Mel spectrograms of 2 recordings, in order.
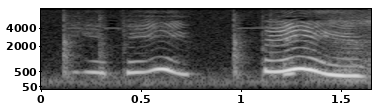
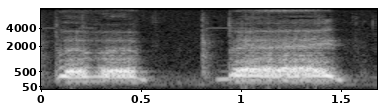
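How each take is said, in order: First: Raised pitch, light beeps; higher beeps. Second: Loud, punchy beeps. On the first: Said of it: "Or it could be like". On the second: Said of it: "Or like". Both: Shown as a demonstration.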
